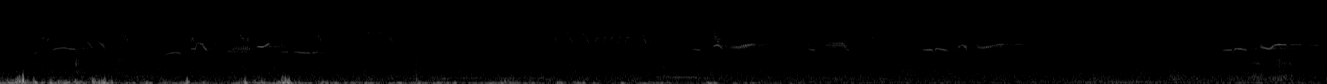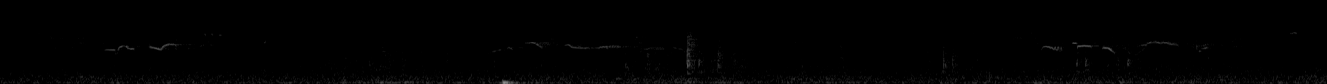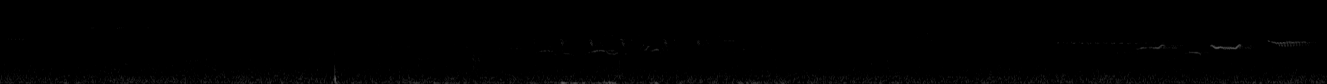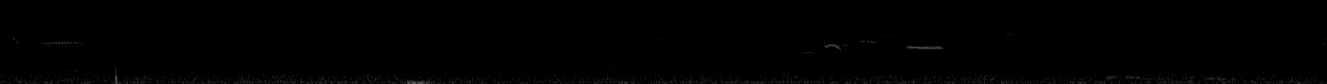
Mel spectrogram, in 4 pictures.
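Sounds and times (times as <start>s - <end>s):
faint birdsong: 0.0s - 53.0s.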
